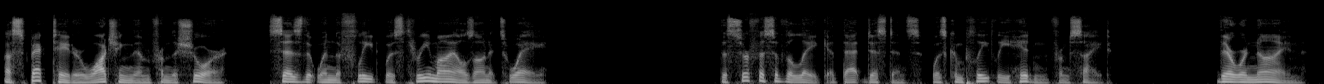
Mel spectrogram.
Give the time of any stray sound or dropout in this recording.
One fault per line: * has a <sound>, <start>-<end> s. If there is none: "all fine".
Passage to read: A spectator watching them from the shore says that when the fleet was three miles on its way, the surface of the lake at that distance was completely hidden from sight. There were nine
all fine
